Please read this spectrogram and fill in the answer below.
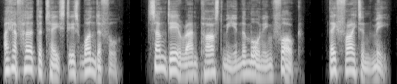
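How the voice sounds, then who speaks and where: A man voicing a blustering, hungry male messenger of the king, gruff and impatient, in a storybook reading. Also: mid-range voice, expressive, moderate pace, no echo, clean studio sound, close to an everyday voice. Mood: eager.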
